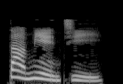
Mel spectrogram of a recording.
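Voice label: "大面积", Mandarin Chinese; hsk; chinese-flashcards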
